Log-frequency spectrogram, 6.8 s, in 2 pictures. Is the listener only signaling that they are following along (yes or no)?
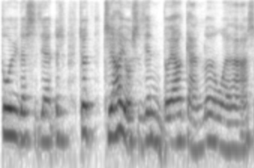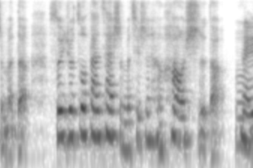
no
